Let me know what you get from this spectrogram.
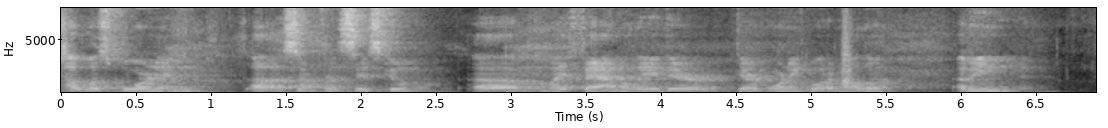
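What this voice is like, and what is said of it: Speaks with a noticeable accent. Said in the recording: “This is why I have an accent too”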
